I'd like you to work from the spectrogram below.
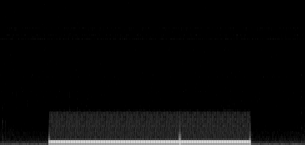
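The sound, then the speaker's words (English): A single ring of an outgoing phone call: one steady, electronic tone lasting about two seconds, clear and fairly loud, then silence. No one speaks. “Let's see if Carlos will pick up the phone for us. All right, we're ringing.”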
